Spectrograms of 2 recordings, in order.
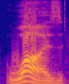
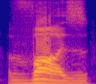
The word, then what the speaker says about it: was: بنابراین اگر میخواید W رو در انگلیسی درست تلفظ بکنید، لبهاتون رو حالت بوسه کنید و یا لوله ای، آها همینجوری که الان کردید، حالا باید بگید و و was. پس فرق داره با وی، یعنی نباید بگیم was، I was.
